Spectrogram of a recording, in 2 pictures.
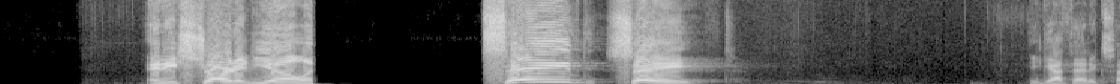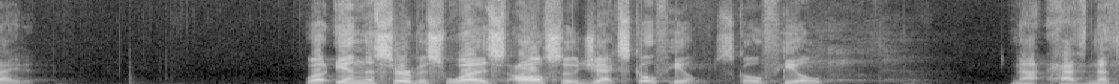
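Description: A middle-aged man preaches with animation through a microphone, in bursts with pauses.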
